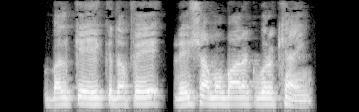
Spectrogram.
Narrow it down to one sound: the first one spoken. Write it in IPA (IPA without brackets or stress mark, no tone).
b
